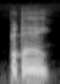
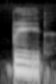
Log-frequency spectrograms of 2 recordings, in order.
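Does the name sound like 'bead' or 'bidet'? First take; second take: bidet; bead. First: It is said as two syllables, like 'bidet'. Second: It is said as one syllable, like 'bead'. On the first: "Saint Bidet" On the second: "So I guess Bede is appropriate"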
